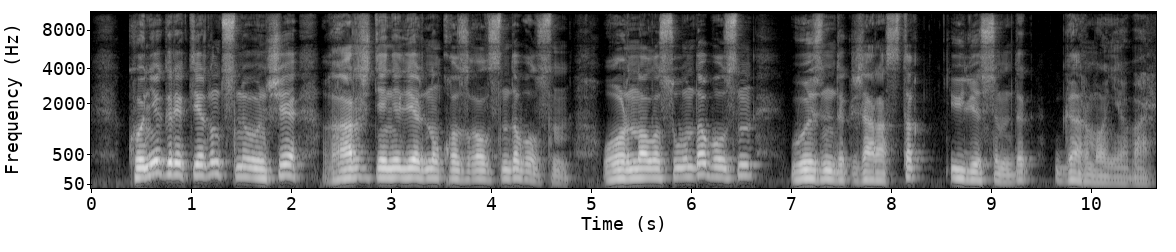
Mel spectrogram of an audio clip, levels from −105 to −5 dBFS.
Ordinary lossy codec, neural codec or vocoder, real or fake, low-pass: none; none; real; none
